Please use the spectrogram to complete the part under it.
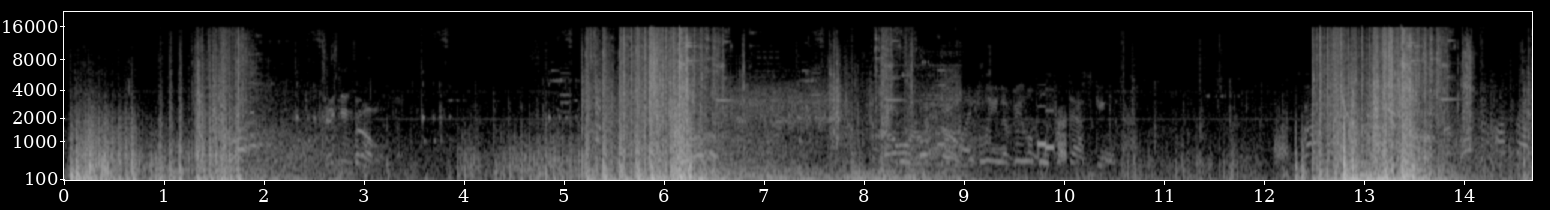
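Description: Gunfire rattles in loud rapid bursts.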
